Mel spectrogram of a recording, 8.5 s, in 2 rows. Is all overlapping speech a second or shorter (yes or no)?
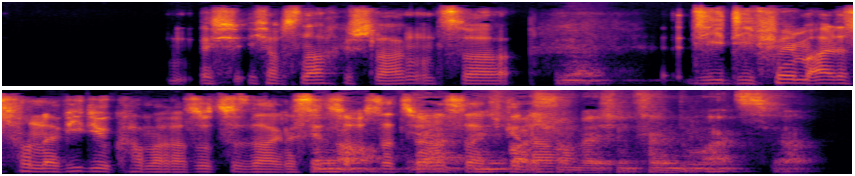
no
